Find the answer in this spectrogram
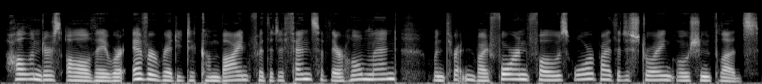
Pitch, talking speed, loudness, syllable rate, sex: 200 Hz, 195 wpm, -16 LUFS, 5.8 syllables/s, female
